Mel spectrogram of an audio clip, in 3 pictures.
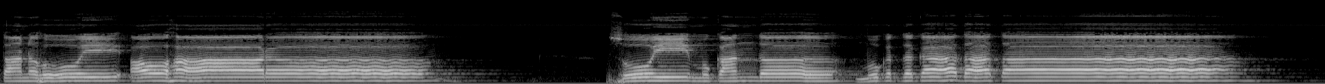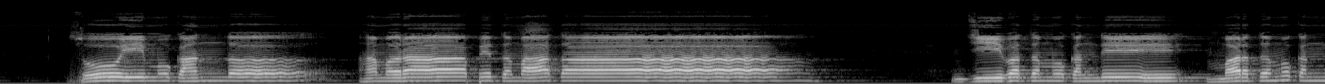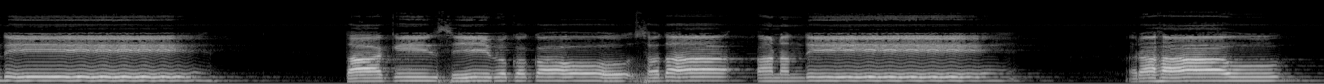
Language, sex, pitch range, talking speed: Punjabi, male, 165-175 Hz, 35 wpm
